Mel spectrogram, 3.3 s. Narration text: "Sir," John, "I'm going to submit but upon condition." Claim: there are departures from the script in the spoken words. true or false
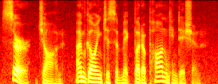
false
